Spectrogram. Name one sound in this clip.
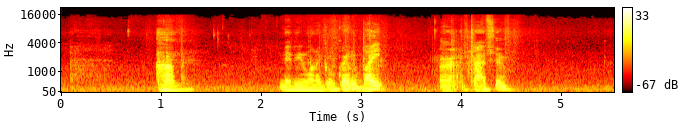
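A young man talks calmly up close.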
